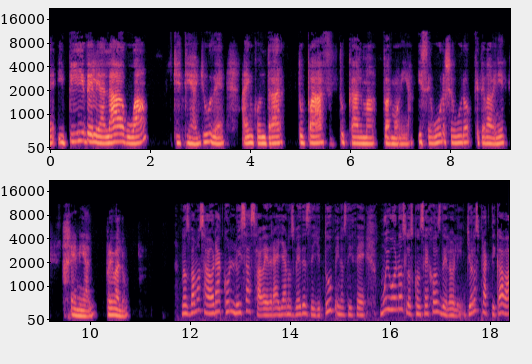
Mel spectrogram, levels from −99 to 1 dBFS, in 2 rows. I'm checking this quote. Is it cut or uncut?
cut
